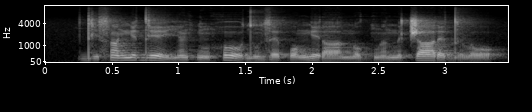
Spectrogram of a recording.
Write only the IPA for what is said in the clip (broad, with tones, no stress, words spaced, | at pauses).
di˧sã˦ŋe˦ deː˦˨jɛ̃˧ k͡pũ˨hoː˦˨dũ˨ zɛ˧pɔ˧ŋe˦˨ ɾaː˨ nɔ˨ kʷã˨˦ nə˧t͡ʃaː˦ɾɛ˧ də˨lɔ˦˨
